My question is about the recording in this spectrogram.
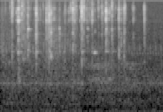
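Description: Butterfly knife (balisong) being flipped through a Helix trick: an irregular run of light metallic clicks and rattles as the handles and blade swing on their pivots and knock together.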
